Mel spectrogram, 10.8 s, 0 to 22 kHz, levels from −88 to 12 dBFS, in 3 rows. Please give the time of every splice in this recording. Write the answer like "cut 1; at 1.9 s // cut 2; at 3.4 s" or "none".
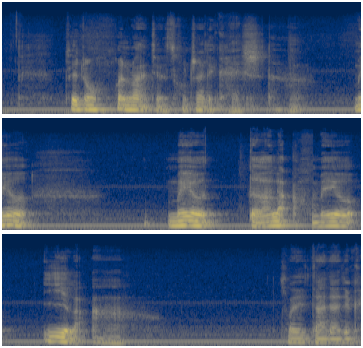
cut 1; at 6.7 s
